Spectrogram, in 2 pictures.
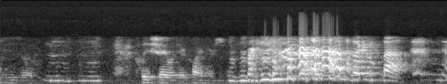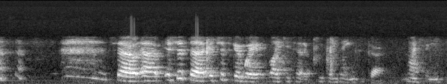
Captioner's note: laughter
